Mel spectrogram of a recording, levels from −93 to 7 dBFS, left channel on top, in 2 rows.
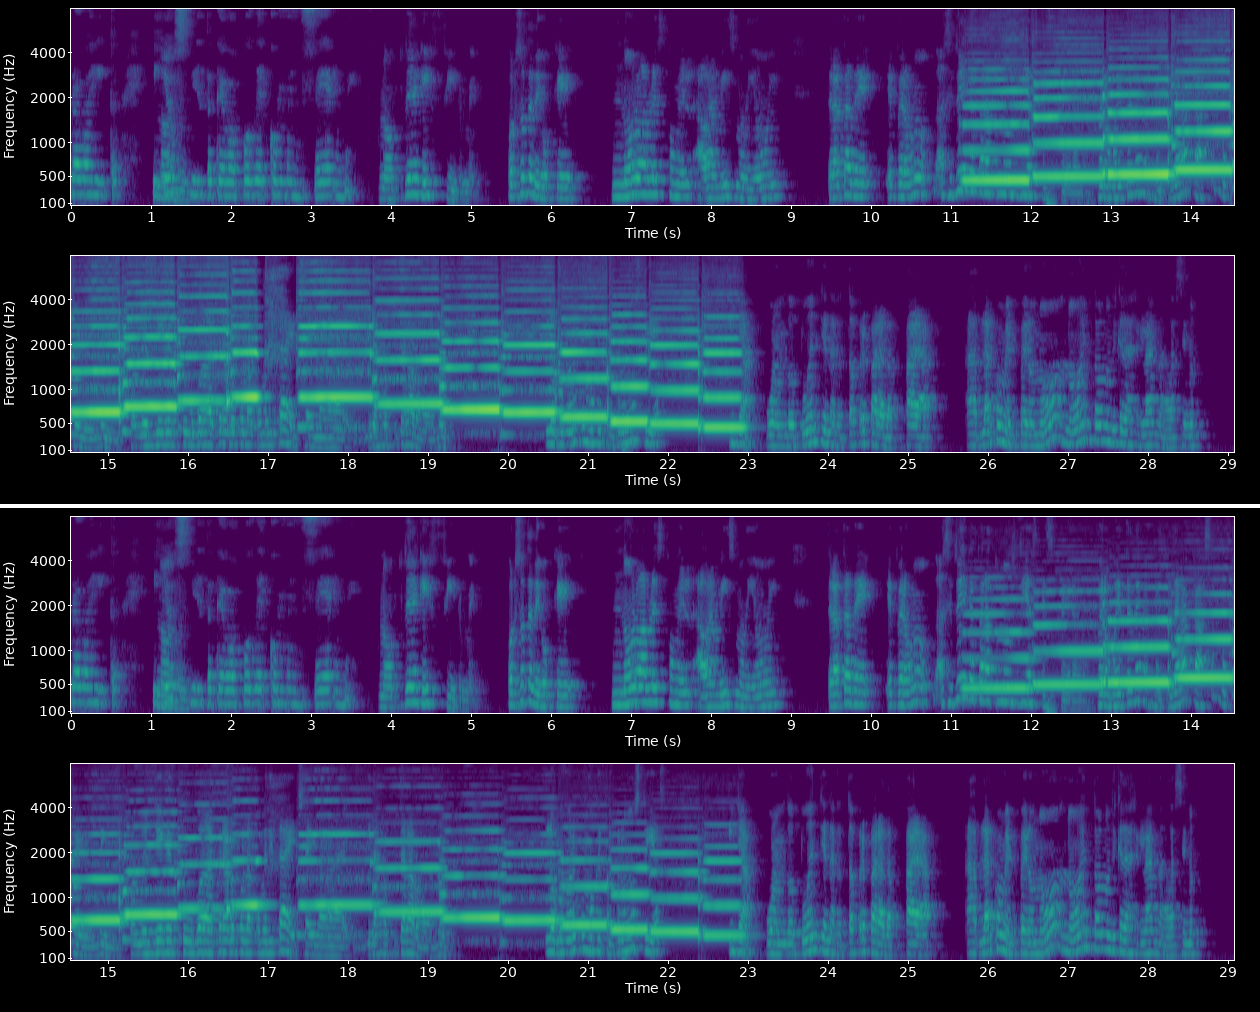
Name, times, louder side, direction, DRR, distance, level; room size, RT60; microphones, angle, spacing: voice 1, 0.0-3.5, left 1 dB, 10° left, 2 dB, 0.6 m, -45 dB
voice 2, 1.1-1.5 3.8-5.1 5.5-6.3 6.8-8.9 9.5-19.3 20.5-21.9 22.7-25.3 25.7-28.6, right 1 dB, 60° right, 5 dB, 1.1 m, -43 dB
Wind instrument woodwind instrument, 11.1-17.0 17.4-23.0, left 6 dB, 60° left, 0.4 m, -24 dB
6.2 x 5.6 x 3.7 m, 0.38 s
head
